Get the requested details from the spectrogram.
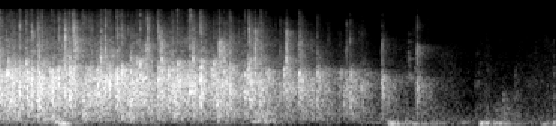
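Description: An audience applauds loudly, then the clapping dies away.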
